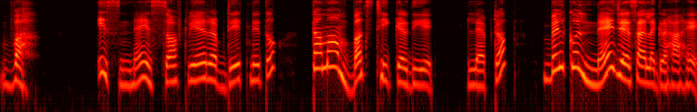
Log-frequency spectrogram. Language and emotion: Urdu, surprised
